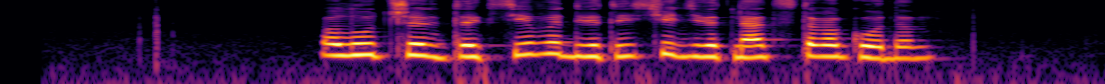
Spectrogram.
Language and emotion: Russian, neutral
